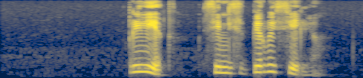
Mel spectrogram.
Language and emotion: Russian, positive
